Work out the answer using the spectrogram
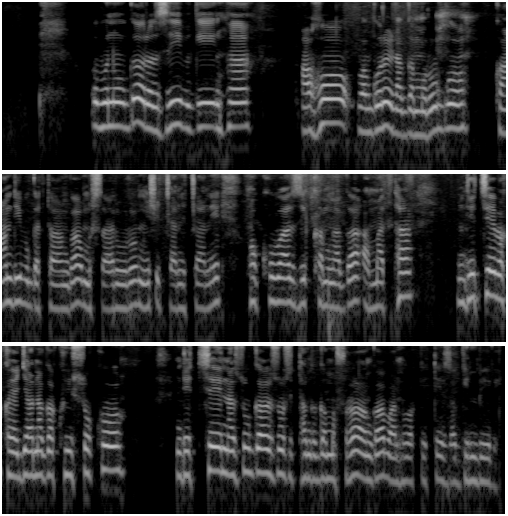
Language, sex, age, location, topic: Kinyarwanda, female, 50+, Musanze, agriculture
